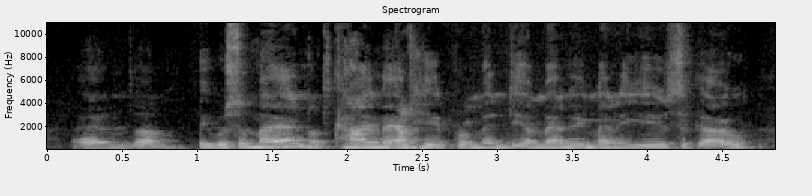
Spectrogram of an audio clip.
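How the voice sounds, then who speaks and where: A woman talks with ordinary pitch variation, and audible room echo surrounds her voice. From Australia. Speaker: oral history interviewee. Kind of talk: oral history interview answer. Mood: fond, nostalgic. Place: home room.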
